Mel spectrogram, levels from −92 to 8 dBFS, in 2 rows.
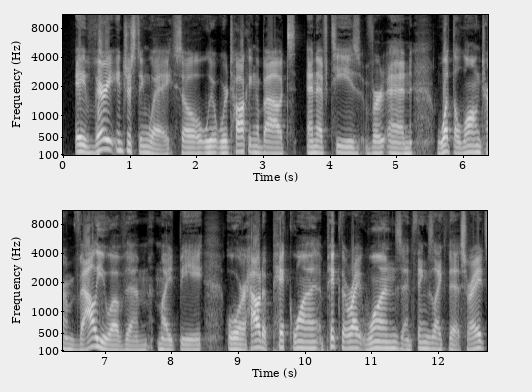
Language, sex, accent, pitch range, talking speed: English, male, American, 120-150 Hz, 155 wpm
